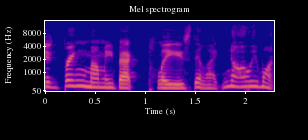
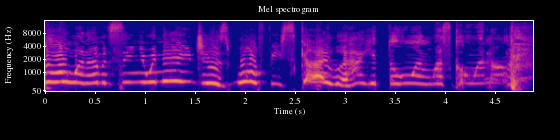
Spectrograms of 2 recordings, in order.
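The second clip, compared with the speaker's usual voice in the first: put-on Italian New York voice, higher and louder; 12 semitones higher, 4 dB louder than usual. Playing a character for the kids in a Tony Pepperoni voice. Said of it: "and he's like".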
